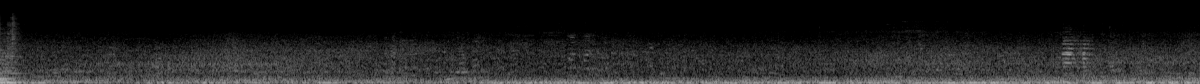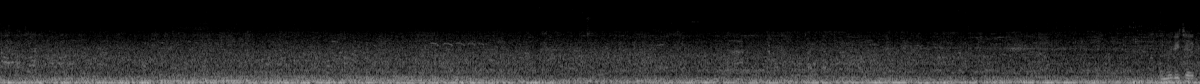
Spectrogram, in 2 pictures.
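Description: Night street ambience: a steady low traffic rumble with scattered background voices, and a short vehicle horn toot about eleven seconds in.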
